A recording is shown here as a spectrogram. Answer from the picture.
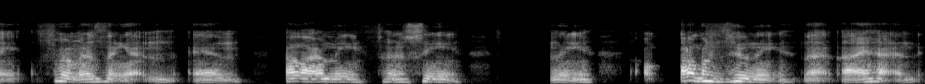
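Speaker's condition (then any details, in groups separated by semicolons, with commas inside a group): ALS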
